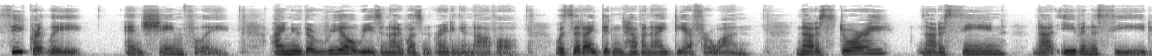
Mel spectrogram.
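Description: Lively intonation marks this woman's fairly low voice. Vocal fry runs through her speech. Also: fairly slow pace. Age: 50s. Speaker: writer and former English professor. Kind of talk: reading aloud.

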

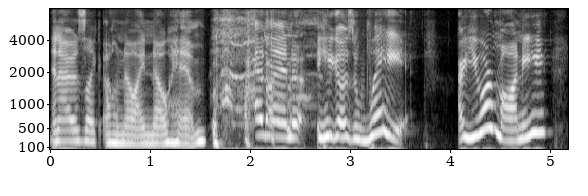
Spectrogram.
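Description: A woman speaks at a moderate pace with very wide pitch swings. Her loudness stays very even. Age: 20s. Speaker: childhood friend of the hosts. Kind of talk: casual chat.

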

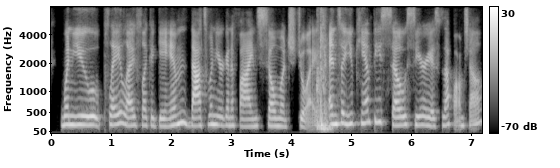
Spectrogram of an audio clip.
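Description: A plain, everyday voice with an American accent moves at a fairly slow pace. There are hardly any pauses, and the pitch variation is ordinary. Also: woman, medium pitch for a woman. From US Midwest, Indiana. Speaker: podcast co-host. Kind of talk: casual chat.

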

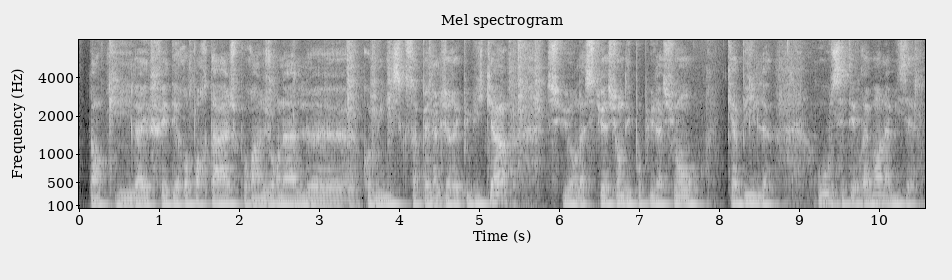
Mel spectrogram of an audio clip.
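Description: Over noticeable background noise and audible room echo, a man of medium pitch speaks at a fairly slow pace in a monotone, flat intonation with long, frequent pauses. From Algeria, Kabylie. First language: Kabyle (speaking French). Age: 60s. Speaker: interviewee recounting his childhood. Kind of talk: personal life story interview. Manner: halting, many hesitations.

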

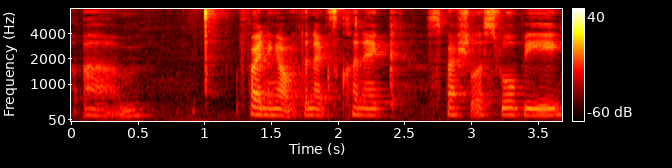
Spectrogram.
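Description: A woman speaks at a moderate pace with a fairly low pitch, vocal fry and an American accent. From Montana, US. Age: 40s. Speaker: juice business owner, former school counselor. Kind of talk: interview.

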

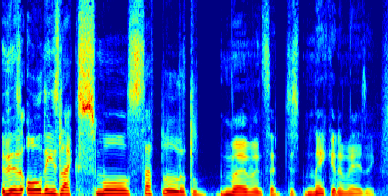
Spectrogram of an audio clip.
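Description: With a South African accent, a man speaks at a moderate pace and with lively intonation, the sound dry and close with no echo. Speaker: podcast host. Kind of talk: casual chat.

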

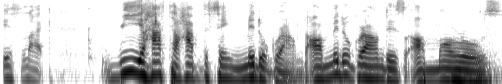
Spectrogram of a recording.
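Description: On a very clean recording with a silent background, a man talks in a London accent. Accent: London multicultural English. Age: 20s. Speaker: poet and music critic. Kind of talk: casual chat. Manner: animated.

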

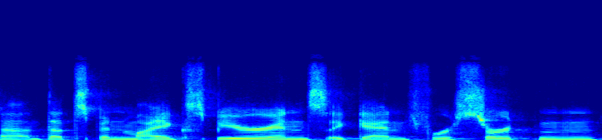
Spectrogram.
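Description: In a German accent, a woman talks against a quiet background. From Germany, Munich. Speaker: account director and podcast host. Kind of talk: interview.

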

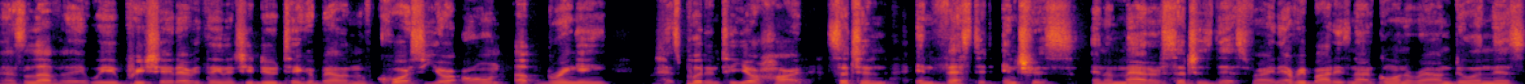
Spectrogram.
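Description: On a very clean recording with a silent background, a man at a medium pitch talks at a fairly quick pace with hardly any pauses. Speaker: former pro football player, charity staff. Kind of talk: casual chat. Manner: upbeat, animated.

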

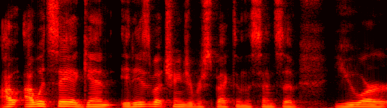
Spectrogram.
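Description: A man talks at a fairly quick pace in a normal speaking voice. The recording is very clean, with a silent background. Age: 30s. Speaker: pastor. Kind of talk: casual chat.

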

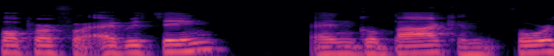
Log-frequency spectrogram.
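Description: In a French accent, a man with a fairly high pitch speaks using fairly even intonation. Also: quiet background. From southern France, small town. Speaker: actor and filmmaker. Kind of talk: casual interview chat. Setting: video call.

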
